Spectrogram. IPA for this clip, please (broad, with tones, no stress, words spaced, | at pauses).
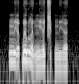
mḭ˧˨ə̯ɓə˧w lə̰˧˨wɲi˨˦ə̯t͡ɕə˨˩p̚ mi˧ə̯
